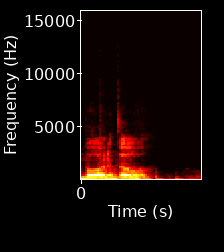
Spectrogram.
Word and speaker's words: Bordeaux: type it out like this combination of letters can often just be pronounced as o so like Bordeaux so yeah so how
